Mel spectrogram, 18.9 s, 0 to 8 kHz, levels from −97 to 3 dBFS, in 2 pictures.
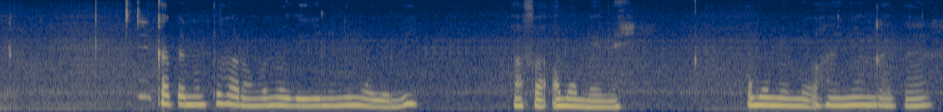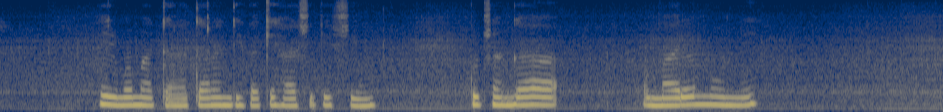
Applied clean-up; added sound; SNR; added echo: none; none; none; none.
